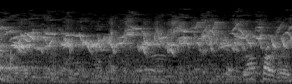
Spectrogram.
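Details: ['Competing greater green leafbirds, class A, at the Road to Presiden Cup IV contest in Pontianak, West Kalimantan, 3 April 2016, give a short burst of fluid high warbling and twittering, several birds overlapping.']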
